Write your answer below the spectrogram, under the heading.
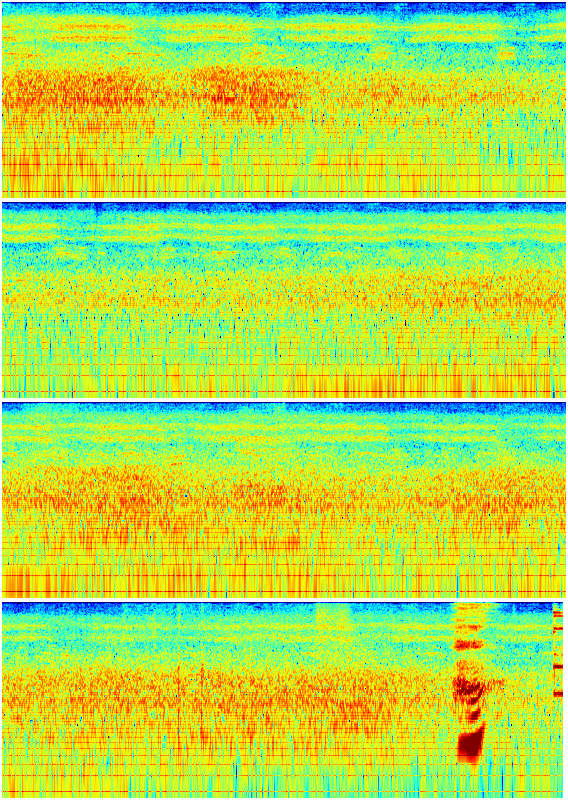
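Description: Steady city street traffic hum with vehicles passing. Near the end a short, loud burst of a mobile phone ringtone starts.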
